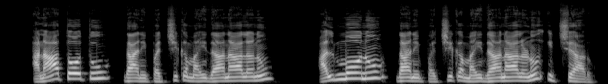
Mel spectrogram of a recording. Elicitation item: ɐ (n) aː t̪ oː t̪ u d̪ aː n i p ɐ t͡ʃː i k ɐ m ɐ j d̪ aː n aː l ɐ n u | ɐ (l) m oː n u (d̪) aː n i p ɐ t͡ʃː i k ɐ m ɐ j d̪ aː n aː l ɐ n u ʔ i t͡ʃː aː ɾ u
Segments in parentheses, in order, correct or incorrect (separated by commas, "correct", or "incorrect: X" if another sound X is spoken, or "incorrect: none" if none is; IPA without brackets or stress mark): correct, correct, correct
